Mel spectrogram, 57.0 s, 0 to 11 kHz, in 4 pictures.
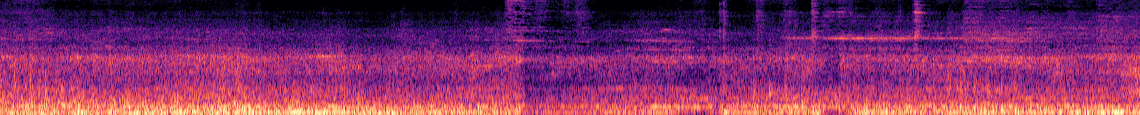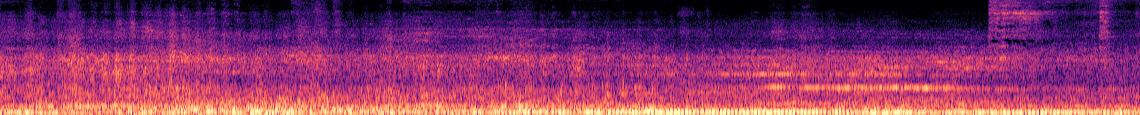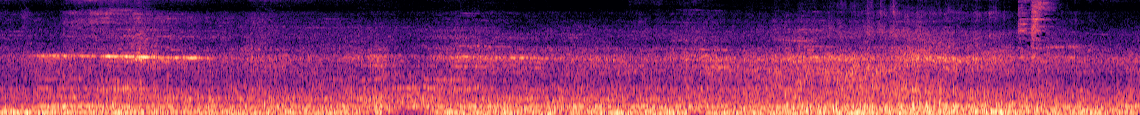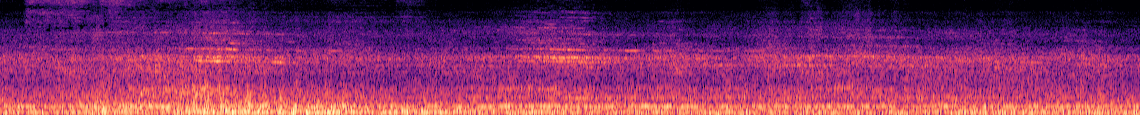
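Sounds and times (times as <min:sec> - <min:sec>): train wheels rumbling on rail: 0:00.0 - 0:57.0
thin wheel squeals: 0:09.8 - 0:12.9, 0:28.8 - 0:31.2.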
